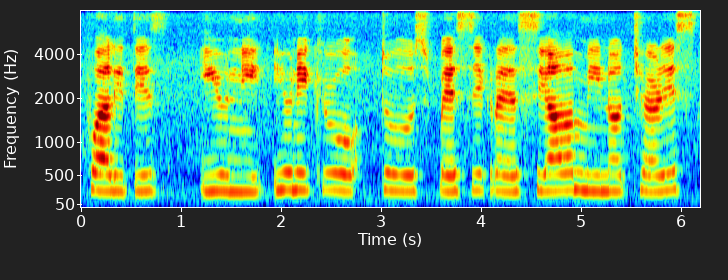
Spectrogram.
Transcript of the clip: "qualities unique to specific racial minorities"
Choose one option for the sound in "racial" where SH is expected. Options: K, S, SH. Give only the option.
S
